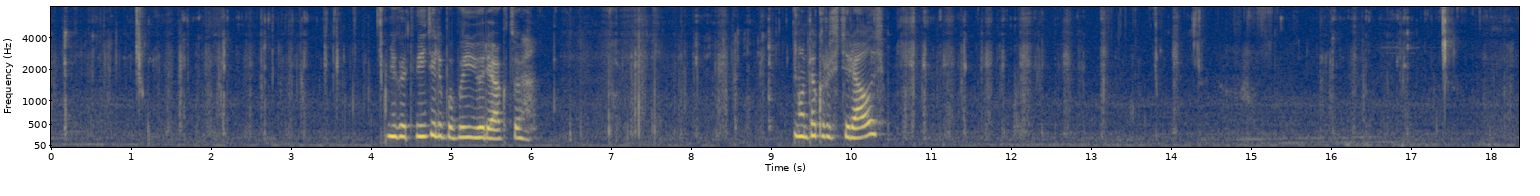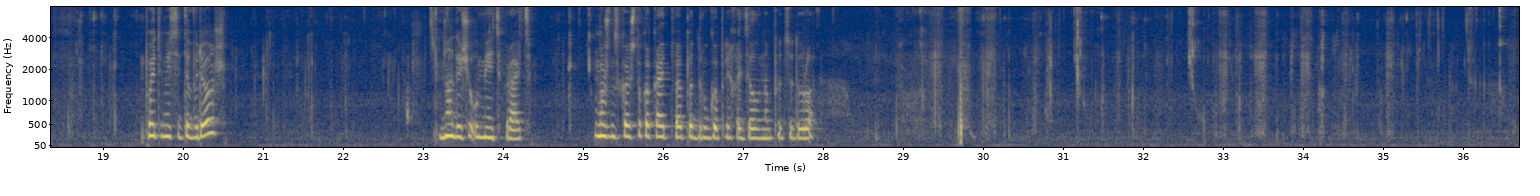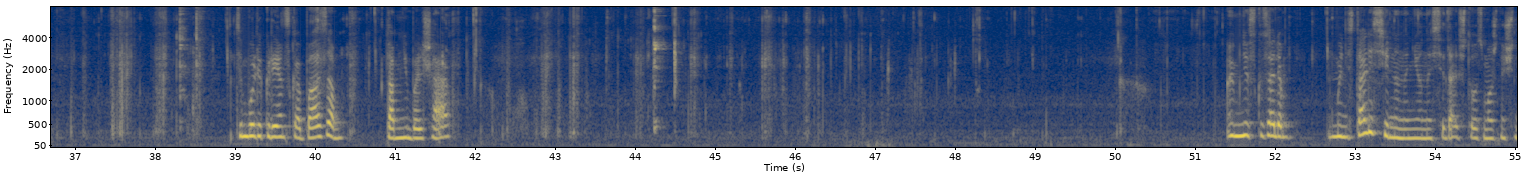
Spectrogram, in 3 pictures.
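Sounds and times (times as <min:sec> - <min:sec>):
person chewing food: 0:00.0 - 0:04.2, 0:06.2 - 0:09.2, 0:10.4 - 0:19.6, 0:20.8 - 0:23.2, 0:27.9 - 0:39.0, 0:40.4 - 0:40.9, 0:41.6 - 0:51.4.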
